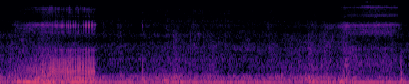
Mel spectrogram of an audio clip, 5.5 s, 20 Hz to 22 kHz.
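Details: A 1½-year-old brindle pug gives a loud rattling snore with a fluttering tone on the in-breath, then quieter breathing; snoring of a flat-faced dog.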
